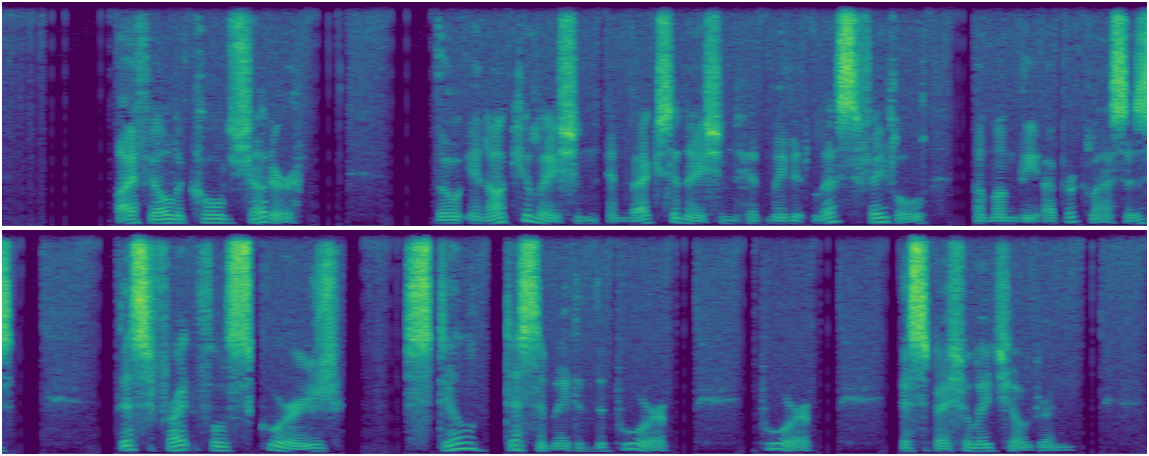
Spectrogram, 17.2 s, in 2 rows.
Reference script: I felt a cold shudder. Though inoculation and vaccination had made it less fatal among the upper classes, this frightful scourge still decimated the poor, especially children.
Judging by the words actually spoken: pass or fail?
fail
